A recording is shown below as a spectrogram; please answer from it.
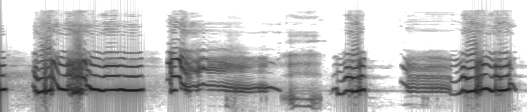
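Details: Female Beagle puppy in Stevensville, baying loudly because she wants to play with the other puppies: bursts of strained, harmonic-rich howls, each about a second long with wavering pitch and short silent gaps between them.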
